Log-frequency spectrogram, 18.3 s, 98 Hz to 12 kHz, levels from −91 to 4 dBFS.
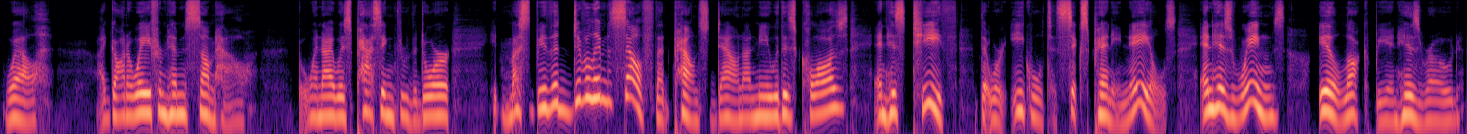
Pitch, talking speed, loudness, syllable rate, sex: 195 Hz, 150 wpm, -20 LUFS, 3.9 syllables/s, female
